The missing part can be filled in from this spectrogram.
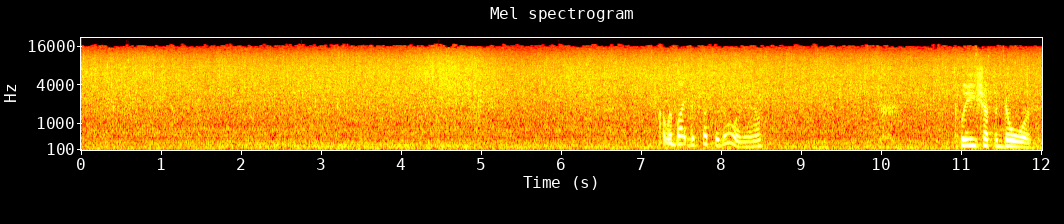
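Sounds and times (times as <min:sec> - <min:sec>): rain pouring: 0:00.0 - 0:12.0.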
